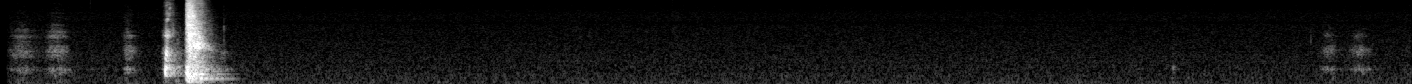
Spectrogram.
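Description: A few faint breathy catches, then one loud sharp sneeze burst, followed by long quiet; sneezing.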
